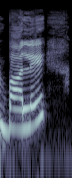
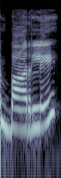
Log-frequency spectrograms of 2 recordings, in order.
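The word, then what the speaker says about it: barley: Screen पर जो word दिखाई दे रहा है, इसकी ब्रिटिश प्रोनंसिएशन है बाले, आर साइलेंट हो जाएगा। अमेरिकन प्रोनंसिएशन है बारले, इसका मतलब होता है जो।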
